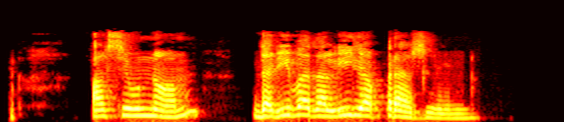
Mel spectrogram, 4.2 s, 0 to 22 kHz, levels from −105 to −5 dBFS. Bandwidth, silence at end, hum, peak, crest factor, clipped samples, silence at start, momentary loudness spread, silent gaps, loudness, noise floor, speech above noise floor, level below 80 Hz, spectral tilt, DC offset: 7.8 kHz; 0.65 s; none; -2 dBFS; 18 dB; under 0.1%; 0.05 s; 14 LU; 0.57-0.64 s, 1.83-1.88 s; -17 LUFS; -42 dBFS; 26 dB; -60 dBFS; -5.5 dB/octave; under 0.1%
